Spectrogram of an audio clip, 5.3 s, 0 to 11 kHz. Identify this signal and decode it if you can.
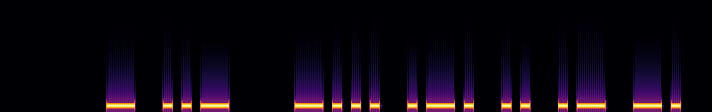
Morse code, heard as a keyed tone, about 17 wpm, 700 Hz. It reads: TU BRIAN
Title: K1USN SST QSO Practice - 17wpm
